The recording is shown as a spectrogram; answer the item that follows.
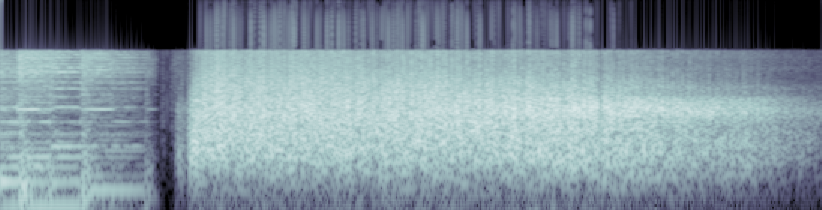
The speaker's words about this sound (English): Oh, I gotta love the explosion right there at the end. That's always good.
